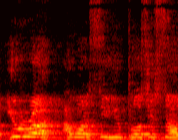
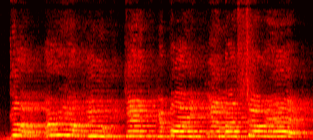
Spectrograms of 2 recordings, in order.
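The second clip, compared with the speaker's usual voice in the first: barked orders at full volume; drill sergeant shouting; 6 semitones higher than usual. Real, not acted. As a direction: yell it like a drill instructor. Drill instructor rushing recruit.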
